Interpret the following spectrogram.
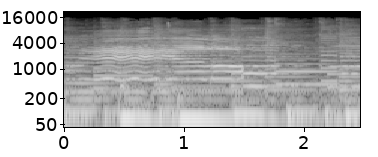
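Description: Hawaiian string-band music: a singer holds a wavering note about half a second in, over guitars and a steady low bass line.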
